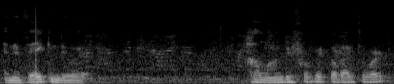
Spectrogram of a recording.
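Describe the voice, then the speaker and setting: A young Mexican-born man vlogs from home in a casual chat, his voice on the low side and steady, at a moderate pace. He rambles, full of fillers and restarts, with noise in the background.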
